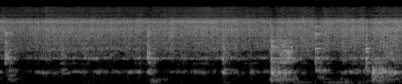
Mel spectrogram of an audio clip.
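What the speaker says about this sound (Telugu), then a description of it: "ఉల్లిగడ్డలు వేగాలి." Onions frying and sizzling in a pan with steady stirring, a continuous close hiss broken by a few louder scraping stirs, no voices.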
